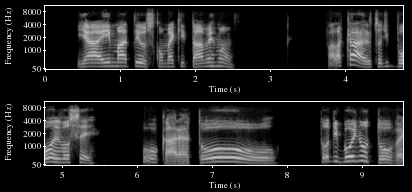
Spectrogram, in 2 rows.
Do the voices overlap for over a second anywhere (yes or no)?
no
